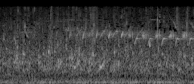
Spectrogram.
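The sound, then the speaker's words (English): A river flows steadily down below a grassy campsite with trees, its continuous watery rush and soft trickling textures filling the scene without pause. No voices are present. “There's some beautiful trees around, and I can hear a river down there.”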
